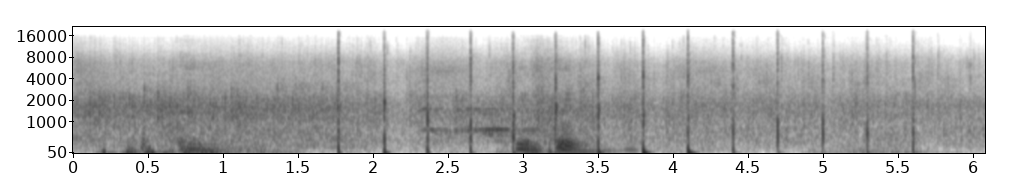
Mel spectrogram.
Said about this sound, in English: So can we all just, in gratitude to God and thankfulness for our brothers and sisters, just give a huge round of applause for their labor of love.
